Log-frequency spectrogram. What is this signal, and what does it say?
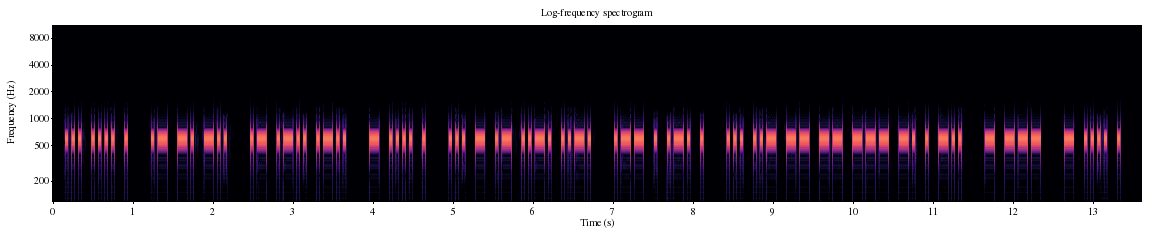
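Morse code, heard as a keyed tone, about 29 wpm, 600 Hz. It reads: SHE AND ALL THE STAFF WERE SUMMONED TO THE
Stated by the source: Morse code at 29 wpm, sending Ken Follett's novel Never in English, from CW med Gnister.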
